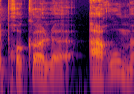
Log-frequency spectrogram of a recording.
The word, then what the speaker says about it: Procol Harum: Et puis pour la petite histoire, si j'ai eu du mal peut-être à prononcer Procol Harum, euh, c'est tout simplement puisque ce n'est pas euh, un nom euh, anglais ni anglophone, en fait ça vient tout simplement du latin.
